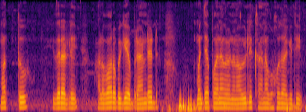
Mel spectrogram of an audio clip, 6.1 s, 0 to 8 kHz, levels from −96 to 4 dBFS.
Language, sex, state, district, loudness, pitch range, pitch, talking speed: Kannada, male, Karnataka, Koppal, -19 LUFS, 125-135 Hz, 125 Hz, 80 wpm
